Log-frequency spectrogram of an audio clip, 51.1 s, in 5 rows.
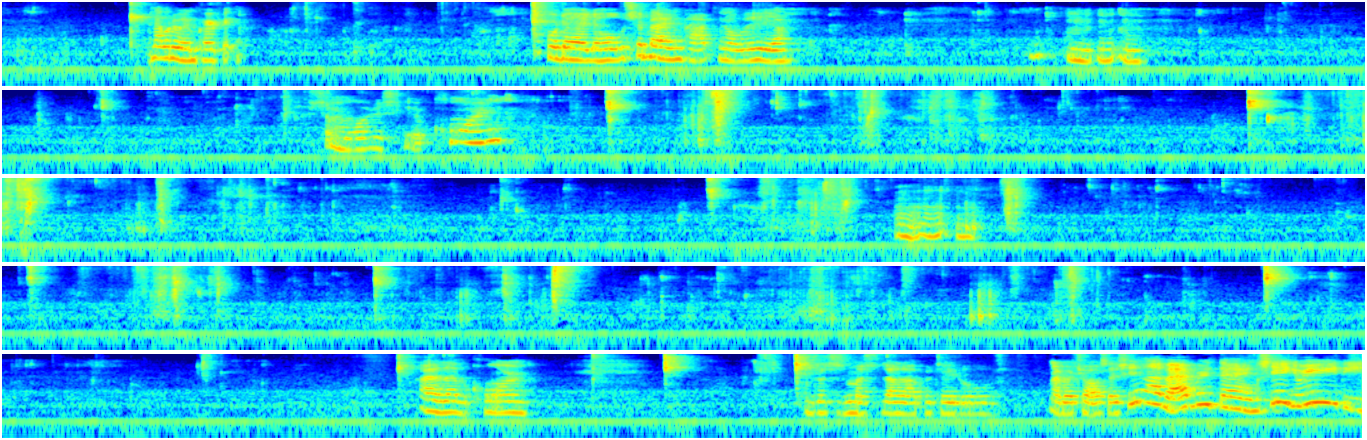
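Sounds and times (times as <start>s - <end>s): biting and chewing corn: 19.6s - 23.5s.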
